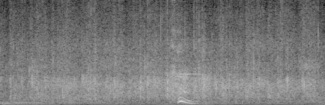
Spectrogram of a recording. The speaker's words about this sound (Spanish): Dale un aplauso de gloria.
